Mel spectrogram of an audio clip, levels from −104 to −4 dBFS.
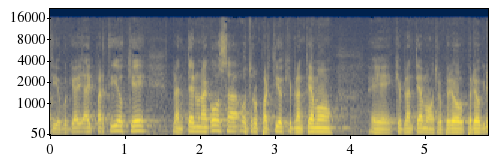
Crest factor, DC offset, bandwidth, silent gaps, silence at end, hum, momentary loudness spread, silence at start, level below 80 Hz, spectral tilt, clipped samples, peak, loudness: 14 dB; under 0.1%; 16.5 kHz; none; 0 s; none; 8 LU; 0 s; -42 dBFS; -6.5 dB/octave; under 0.1%; 0 dBFS; -15 LUFS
